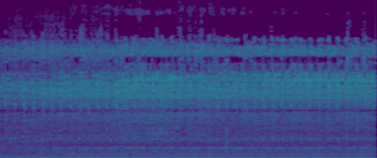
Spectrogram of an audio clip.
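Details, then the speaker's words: Electric typewriter running again with a new motor belt and typing belt; an even, low motor hum with no rattle or slipping, much quieter than the old belts, which vibrated. "okay this is a update of the video i just made about this typewriter not turning back on after changing the belt well as you can see here are you that you can hear it is running again"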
